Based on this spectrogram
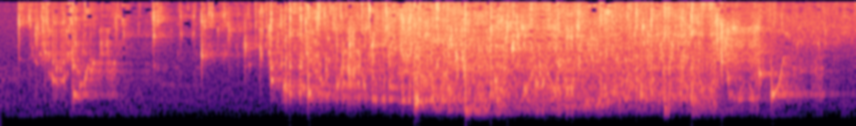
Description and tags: Water sound collection
hit, drip, drop, splash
